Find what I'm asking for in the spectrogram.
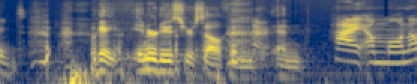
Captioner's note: laugh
